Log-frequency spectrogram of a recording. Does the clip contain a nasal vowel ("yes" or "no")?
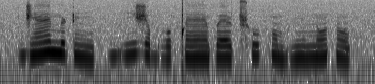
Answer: yes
